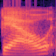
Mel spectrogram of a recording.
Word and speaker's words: Tao: My brother's name is Tao, T-A-O, pronounced Dao, and my sister's name is Chi, C-H-I, so we are Dao, and Chi.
